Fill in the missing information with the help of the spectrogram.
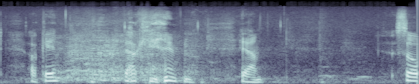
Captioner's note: laughter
